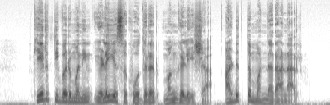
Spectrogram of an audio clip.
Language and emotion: Tamil, neutral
